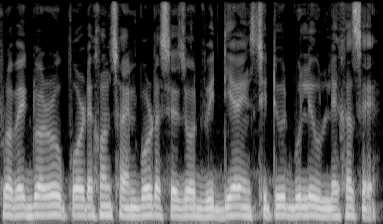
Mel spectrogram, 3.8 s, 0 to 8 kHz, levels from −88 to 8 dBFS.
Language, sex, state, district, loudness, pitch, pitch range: Assamese, male, Assam, Kamrup Metropolitan, -12 LUFS, 120 Hz, 115-120 Hz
